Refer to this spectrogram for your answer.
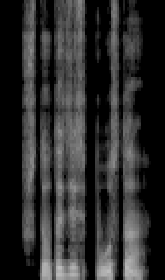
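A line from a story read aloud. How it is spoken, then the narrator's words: Muttered. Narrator (Russian): пробормотала Марика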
